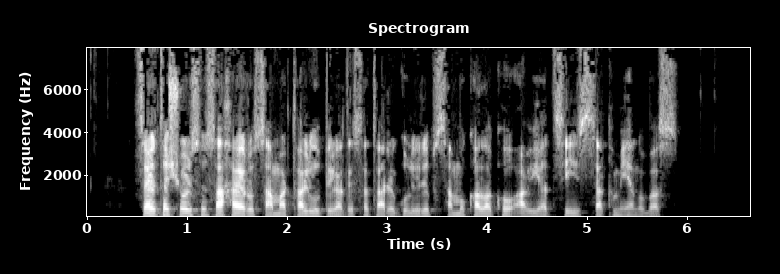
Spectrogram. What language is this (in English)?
Georgian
